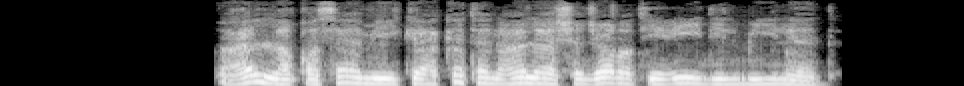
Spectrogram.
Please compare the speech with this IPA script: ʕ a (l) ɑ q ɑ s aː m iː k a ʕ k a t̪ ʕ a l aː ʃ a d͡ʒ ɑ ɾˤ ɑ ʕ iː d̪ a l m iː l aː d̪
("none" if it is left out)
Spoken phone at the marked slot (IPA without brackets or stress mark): lː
